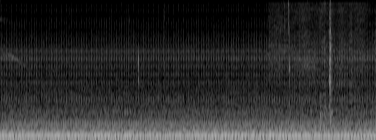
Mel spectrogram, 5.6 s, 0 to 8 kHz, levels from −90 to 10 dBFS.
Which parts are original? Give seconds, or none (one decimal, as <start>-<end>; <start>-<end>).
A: 0.0-5.6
